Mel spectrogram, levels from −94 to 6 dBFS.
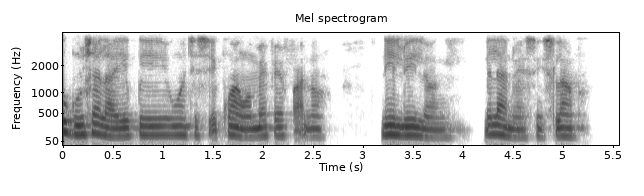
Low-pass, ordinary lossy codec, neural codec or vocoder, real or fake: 3.6 kHz; Opus, 32 kbps; none; real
